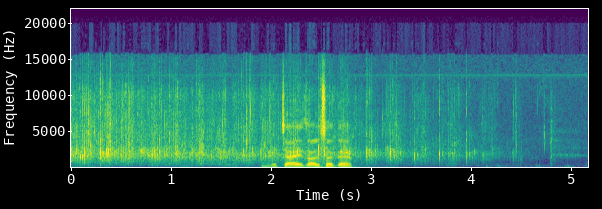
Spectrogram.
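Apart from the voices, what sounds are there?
audience applause for contributors at a livestreamed conference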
